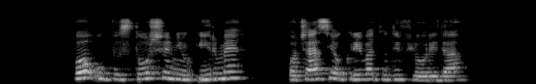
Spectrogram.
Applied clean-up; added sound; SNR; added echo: none; none; none; none.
